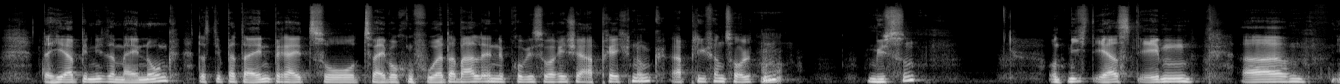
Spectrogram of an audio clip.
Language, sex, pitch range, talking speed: German, male, 110-135 Hz, 115 wpm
